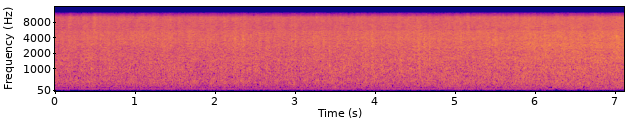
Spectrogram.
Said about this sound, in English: You can't even really hear my pencil sound over the... It's blended into the sound of the rain.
